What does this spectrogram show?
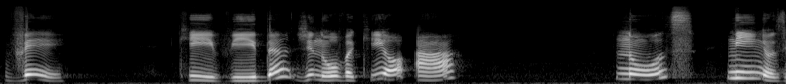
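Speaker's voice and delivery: verse stretched out with long pauses; drawn-out reading that marks each syllable; slow scansion. Shown as a demonstration. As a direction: scan it slowly, merging the vowels. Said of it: "eu faço a junção desse som".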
